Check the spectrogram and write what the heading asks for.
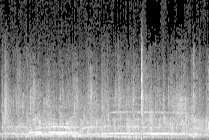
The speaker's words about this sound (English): Can you give some hand clap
